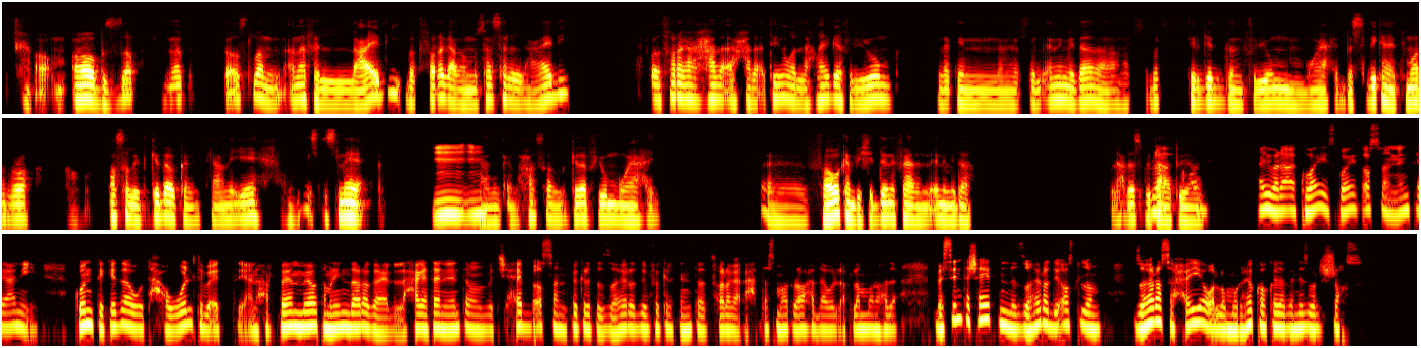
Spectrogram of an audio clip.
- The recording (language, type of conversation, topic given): Arabic, podcast, إيه رأيك في ظاهرة متابعة الحلقات ورا بعض دلوقتي؟
- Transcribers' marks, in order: in English: "الإنيمي"; chuckle; in English: "الإنمي"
